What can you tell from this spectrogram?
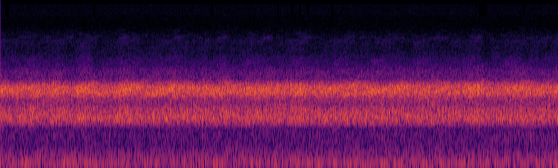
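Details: Massed frog chorus at night over a flooded rice paddy before planting, under a full moon in the flower-moon season: a dense, steady wall of high trilling croaks with no pauses.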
